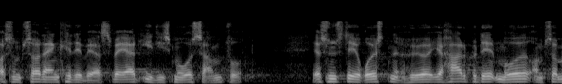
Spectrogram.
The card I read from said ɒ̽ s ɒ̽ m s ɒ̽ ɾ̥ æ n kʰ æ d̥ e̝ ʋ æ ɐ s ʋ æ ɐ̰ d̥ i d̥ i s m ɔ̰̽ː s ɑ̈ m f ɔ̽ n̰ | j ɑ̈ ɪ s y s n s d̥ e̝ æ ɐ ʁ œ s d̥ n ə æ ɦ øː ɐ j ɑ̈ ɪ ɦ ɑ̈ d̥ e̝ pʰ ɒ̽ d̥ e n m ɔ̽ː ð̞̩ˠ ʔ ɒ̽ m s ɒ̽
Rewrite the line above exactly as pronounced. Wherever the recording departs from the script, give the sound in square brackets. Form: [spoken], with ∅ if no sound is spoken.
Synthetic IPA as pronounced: ɒ̽ s ɒ̽ m s ɒ̽ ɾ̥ æ n kʰ æ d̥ e̝ ʋ [æː] ɐ s ʋ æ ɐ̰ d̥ i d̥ i s m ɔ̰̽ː s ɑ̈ m f ɔ̽ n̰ | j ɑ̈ ɪ s y [∅] n s d̥ e̝ æ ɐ ʁ œ s d̥ n ə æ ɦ øː ɐ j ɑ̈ ɪ ɦ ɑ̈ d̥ e̝ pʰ ɒ̽ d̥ e n m ɔ̽ː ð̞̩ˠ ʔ ɒ̽ m s ɒ̽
